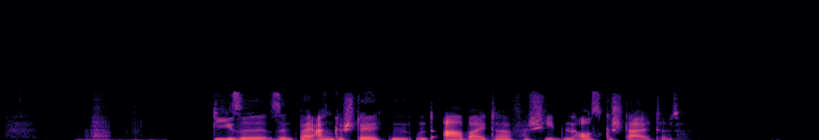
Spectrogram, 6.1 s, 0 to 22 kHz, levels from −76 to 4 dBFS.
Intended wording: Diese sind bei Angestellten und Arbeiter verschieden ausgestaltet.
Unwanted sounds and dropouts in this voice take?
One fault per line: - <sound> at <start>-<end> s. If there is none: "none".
- squeak at 0.6-1.3 s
